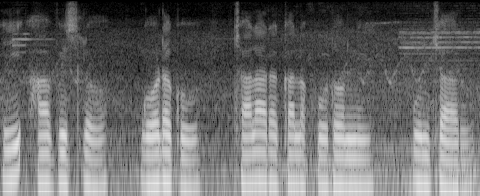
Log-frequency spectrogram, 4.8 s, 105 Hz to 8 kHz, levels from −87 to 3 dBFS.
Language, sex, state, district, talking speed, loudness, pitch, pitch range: Telugu, male, Telangana, Mahabubabad, 100 wpm, -17 LUFS, 130 Hz, 120-135 Hz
